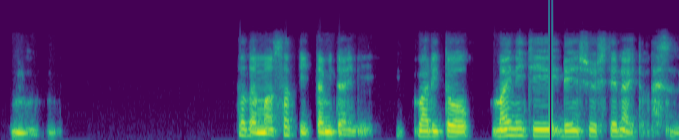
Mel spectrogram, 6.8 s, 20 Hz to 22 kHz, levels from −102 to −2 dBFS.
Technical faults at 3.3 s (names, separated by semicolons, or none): none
